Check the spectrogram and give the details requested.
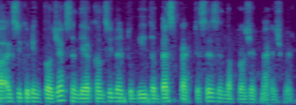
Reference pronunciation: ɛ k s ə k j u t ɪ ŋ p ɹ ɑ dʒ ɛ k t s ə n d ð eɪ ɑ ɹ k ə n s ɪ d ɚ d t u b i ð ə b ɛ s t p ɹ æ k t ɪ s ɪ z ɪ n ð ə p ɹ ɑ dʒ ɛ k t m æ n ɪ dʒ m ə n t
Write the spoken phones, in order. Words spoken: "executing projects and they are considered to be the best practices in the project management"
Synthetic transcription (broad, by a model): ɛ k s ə k j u t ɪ ŋ p ɹ ɑ dʒ ɛ k t s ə n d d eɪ ɑ ɹ k ə n s ɪ d ɚ d t u b i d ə b ɛ s t p ɹ æ k t ɪ s ɪ z ɪ n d ə p ɹ ɑ dʒ ɛ k t m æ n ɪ dʒ m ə n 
